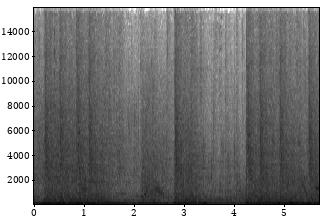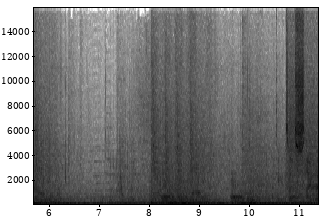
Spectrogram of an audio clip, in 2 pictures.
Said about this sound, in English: I think it's a sniper gun.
